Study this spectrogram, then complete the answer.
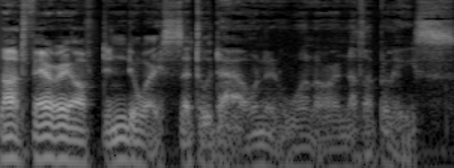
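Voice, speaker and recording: Putting on a character voice, a man delivers his lines at a fairly slow pace. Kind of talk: horror monologue. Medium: audio drama. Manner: measured, florid and philosophical, punctuated by chuckles.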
